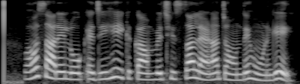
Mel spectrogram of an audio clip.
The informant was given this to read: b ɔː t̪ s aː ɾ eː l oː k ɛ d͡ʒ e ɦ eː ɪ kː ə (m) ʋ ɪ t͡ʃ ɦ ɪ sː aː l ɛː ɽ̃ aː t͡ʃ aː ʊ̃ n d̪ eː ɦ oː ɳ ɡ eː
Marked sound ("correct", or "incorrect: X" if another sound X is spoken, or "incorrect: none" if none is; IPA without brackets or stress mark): correct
